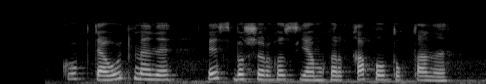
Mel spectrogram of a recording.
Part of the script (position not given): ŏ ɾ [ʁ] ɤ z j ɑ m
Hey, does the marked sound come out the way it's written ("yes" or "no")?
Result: yes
